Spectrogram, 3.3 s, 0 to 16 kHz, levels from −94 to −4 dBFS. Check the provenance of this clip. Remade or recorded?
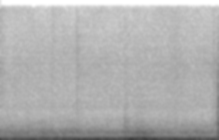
remade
